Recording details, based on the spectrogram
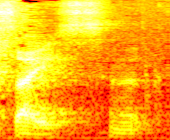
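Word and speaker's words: saghas: That's pronounced sais.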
